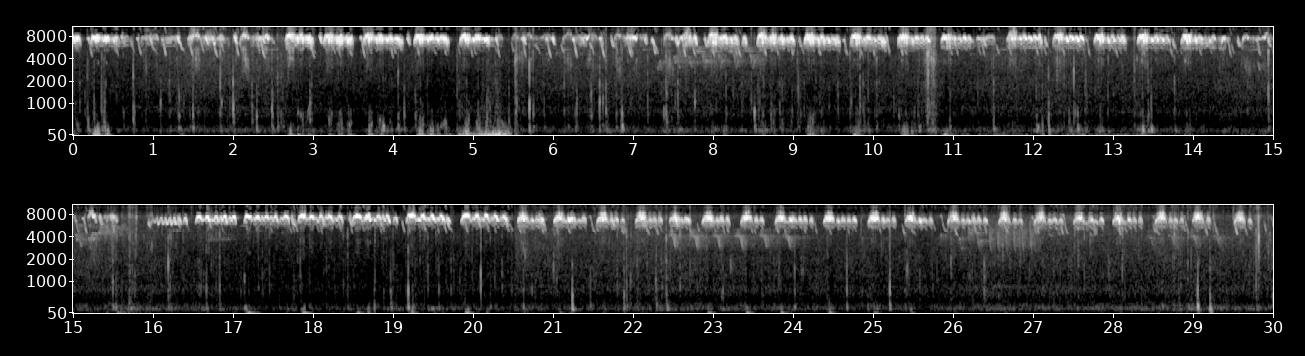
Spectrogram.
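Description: Nestlings, among them a cuckoo chick, begging with a rapid, continuous stream of high-pitched chirps, several a second, with a brief pause about halfway.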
